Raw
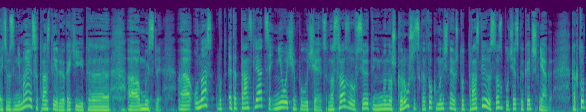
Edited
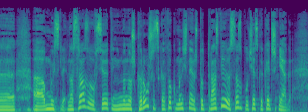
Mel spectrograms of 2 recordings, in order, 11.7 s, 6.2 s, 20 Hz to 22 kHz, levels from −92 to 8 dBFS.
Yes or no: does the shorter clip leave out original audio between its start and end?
yes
